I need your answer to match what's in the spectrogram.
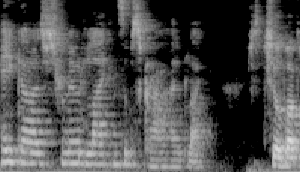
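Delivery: gentle, caring, soft high voice. Showing the new child-friendly YouTube style, in a soft caring voice. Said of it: "have that like you know soft like caring voice".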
